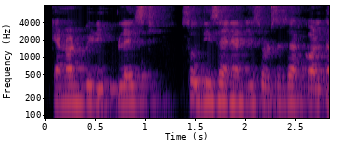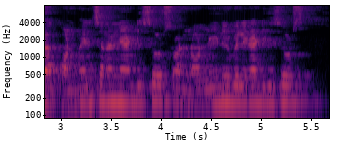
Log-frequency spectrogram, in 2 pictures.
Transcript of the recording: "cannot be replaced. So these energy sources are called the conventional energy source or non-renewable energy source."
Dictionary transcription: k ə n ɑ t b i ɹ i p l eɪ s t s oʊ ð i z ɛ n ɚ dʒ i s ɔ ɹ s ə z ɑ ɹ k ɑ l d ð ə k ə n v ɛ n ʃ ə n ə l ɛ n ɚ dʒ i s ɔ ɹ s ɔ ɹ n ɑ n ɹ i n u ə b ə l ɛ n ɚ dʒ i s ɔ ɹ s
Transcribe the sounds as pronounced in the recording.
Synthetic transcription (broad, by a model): k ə n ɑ t b i ɹ i p l eɪ s t s oʊ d i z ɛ n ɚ dʒ i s ɔ ɹ s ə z ɑ ɹ k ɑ l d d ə k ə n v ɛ n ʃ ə n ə n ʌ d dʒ i s ɔ ɹ s ɔ ɹ n ɑ n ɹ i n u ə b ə l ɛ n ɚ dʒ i s ɔ ɹ s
